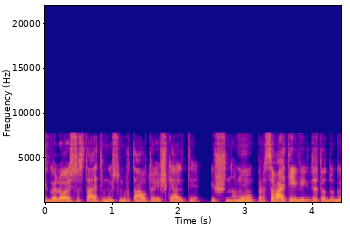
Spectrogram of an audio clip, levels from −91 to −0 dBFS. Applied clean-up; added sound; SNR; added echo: none; none; none; none.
